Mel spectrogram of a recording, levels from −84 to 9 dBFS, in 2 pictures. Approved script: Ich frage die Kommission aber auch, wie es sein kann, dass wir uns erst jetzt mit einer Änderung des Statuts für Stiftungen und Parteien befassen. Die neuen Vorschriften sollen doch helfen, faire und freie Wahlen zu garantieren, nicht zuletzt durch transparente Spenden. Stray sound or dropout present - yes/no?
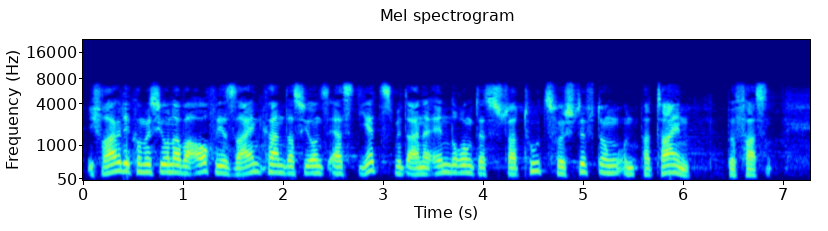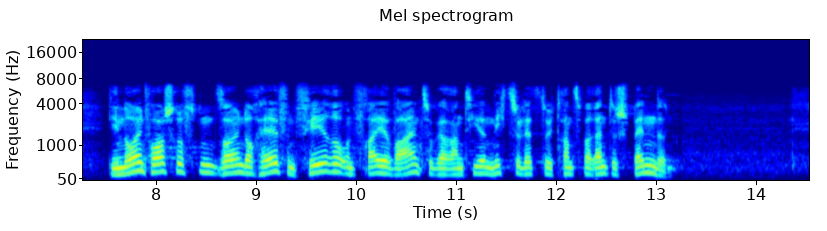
no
